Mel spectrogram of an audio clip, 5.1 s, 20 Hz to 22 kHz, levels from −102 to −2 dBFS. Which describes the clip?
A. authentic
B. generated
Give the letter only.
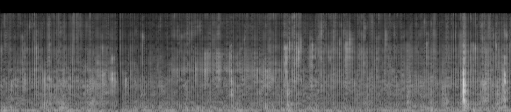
B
